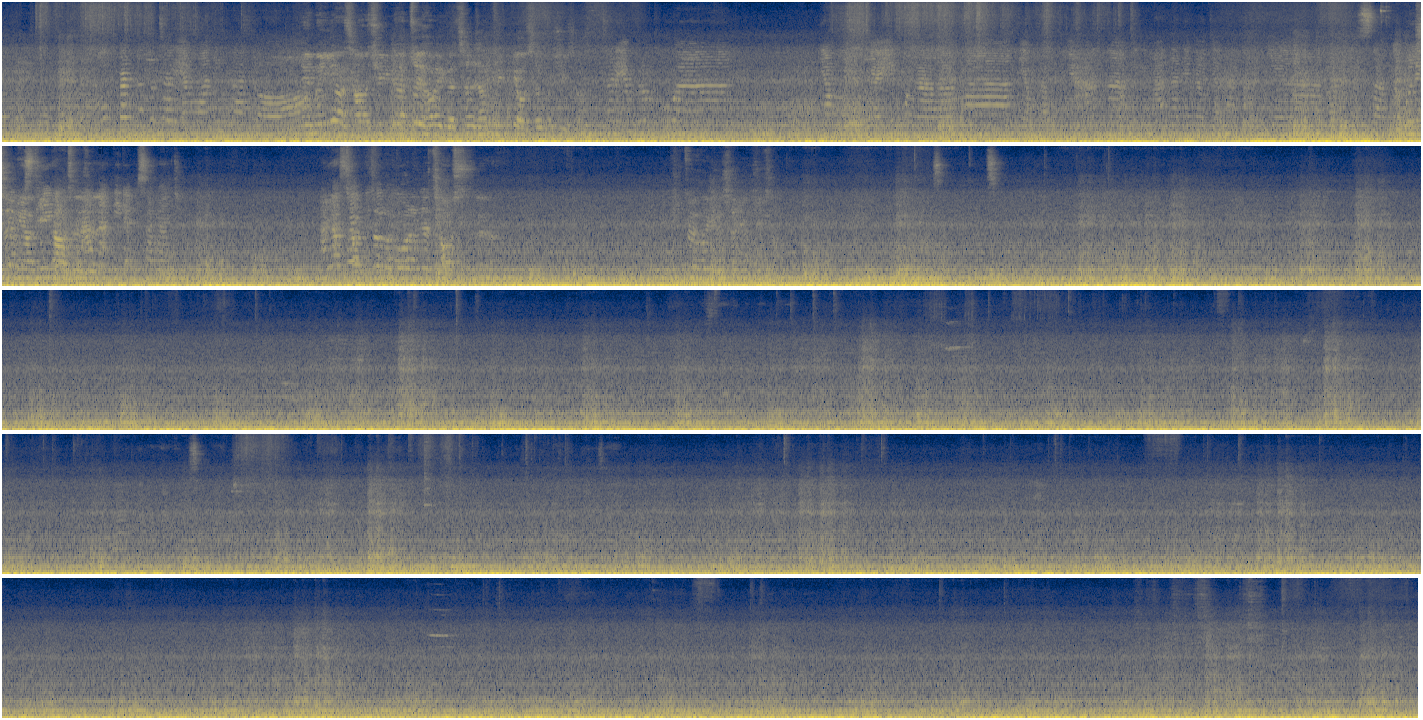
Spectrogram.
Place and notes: Yangmei, Taoyuan County - An uncomfortable process
In the compartment, An uncomfortable process, It is very regrettable, Dialogue in the compartment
